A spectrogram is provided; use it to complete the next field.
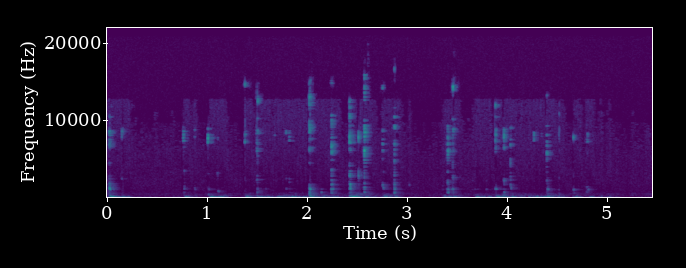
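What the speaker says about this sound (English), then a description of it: "So I'll type in the password." A password is typed on a keyboard in quiet, irregular bursts of soft clicks with short pauses between runs of keystrokes, close and faint, no speech.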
